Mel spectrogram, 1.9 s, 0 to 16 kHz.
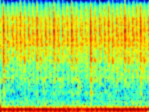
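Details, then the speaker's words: $700 Mazda Miata with straight-pipe exhaust at idle after a new thermostat housing: loud open-exhaust rumble with a deep, steady knock about eight times a second; rod knock. "god it's got so much rod and it's so straight pipes oh my god oh my god it looks bad but that's a rod box for sure"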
